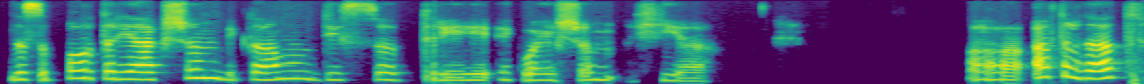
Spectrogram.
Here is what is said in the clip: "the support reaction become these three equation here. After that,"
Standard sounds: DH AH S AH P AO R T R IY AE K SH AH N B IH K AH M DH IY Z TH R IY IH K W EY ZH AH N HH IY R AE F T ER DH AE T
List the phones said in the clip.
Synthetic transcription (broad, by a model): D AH S AH P AO R T R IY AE K SH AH N B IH K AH M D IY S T R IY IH K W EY SH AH N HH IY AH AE F T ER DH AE T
